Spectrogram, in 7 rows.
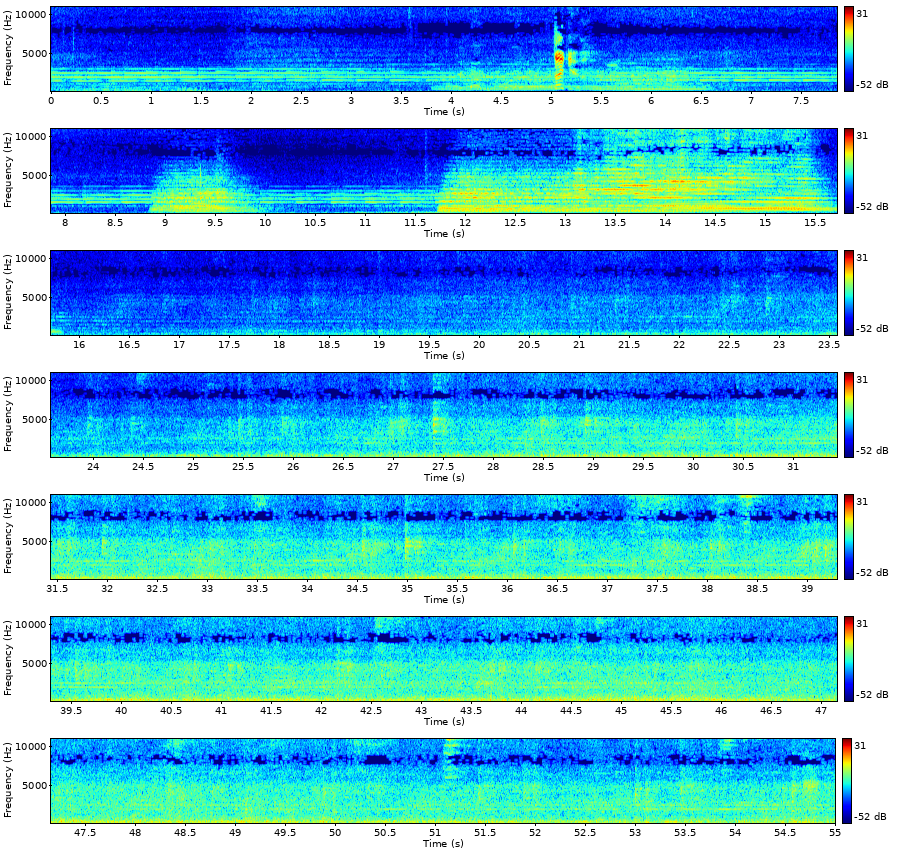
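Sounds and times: locomotive air horn: 3.8 - 6.7, 8.8 - 10.6, 11.7 - 16.0
train wheels clattering on rails: 16.7 - 55.0.

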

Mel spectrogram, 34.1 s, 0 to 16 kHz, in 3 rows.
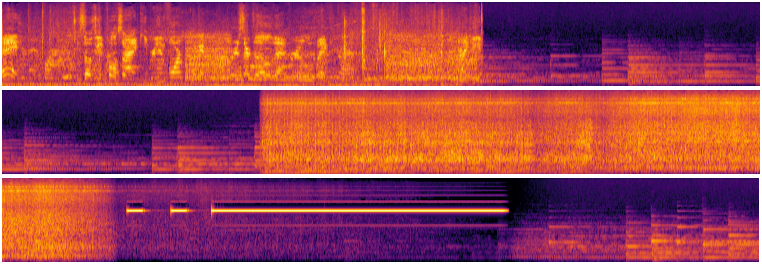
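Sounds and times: helicopter rotor and turbine: 1.0 - 7.2, 15.2 - 24.6
continuous flatline tone: 2.4 - 7.2, 24.6 - 30.4
heart monitor beeps: 24.6 - 30.4.

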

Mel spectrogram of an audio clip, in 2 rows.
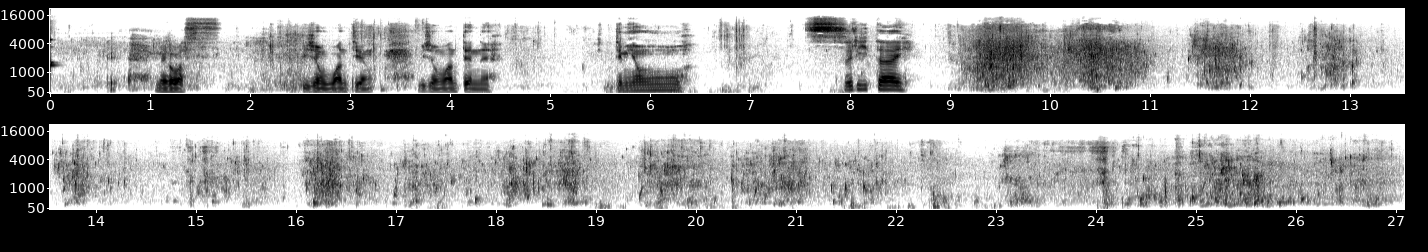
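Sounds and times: waves lapping on pebbles: 8.8 - 27.0.

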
